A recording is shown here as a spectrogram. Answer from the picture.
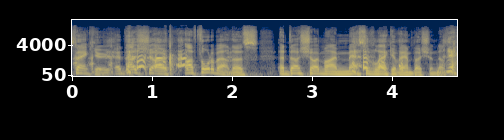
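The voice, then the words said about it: Deep, attractive male voice. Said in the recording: “your voice is so sexy ... It's deep.”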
